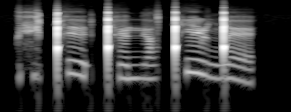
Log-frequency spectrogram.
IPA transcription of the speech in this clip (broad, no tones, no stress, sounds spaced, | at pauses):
fʲ ʊ ǃʰ ɪː ʔ ǃʰ ɛ̃ mʲ ɛ lˠ ǃʰ ĩ ɭ ŋ͡ǃ ɛ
